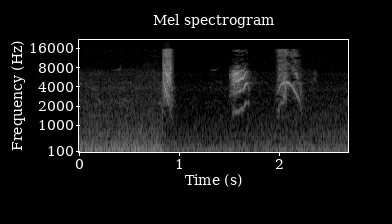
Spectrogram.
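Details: Calling female double-collared seedeater, used to stimulate males, gives three high notes in under two seconds: a sharp click-like chip, then two longer slurred notes sweeping downward, over low hiss.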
